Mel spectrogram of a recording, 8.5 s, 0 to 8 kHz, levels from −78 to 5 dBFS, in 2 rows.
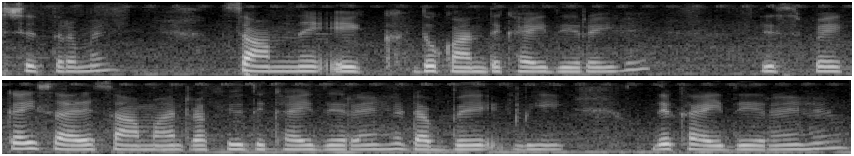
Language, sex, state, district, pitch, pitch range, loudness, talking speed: Hindi, female, Bihar, Darbhanga, 195 Hz, 185-205 Hz, -20 LUFS, 150 wpm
